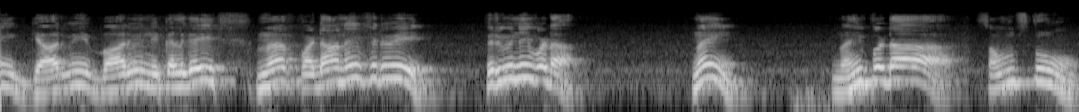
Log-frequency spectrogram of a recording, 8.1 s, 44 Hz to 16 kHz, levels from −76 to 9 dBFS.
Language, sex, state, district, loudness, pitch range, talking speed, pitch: Hindi, male, Uttar Pradesh, Varanasi, -13 LUFS, 170-240 Hz, 135 wpm, 205 Hz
